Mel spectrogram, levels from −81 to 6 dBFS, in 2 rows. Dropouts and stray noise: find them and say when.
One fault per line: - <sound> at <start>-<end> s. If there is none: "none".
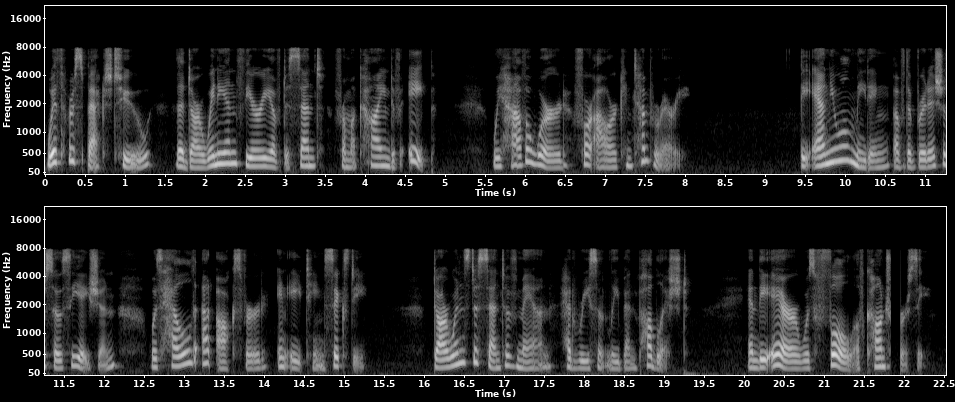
- dropout at 21.8-22.0 s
